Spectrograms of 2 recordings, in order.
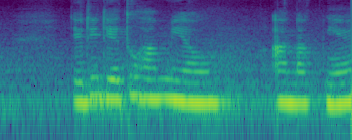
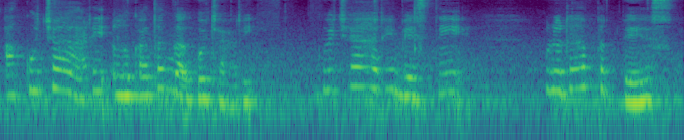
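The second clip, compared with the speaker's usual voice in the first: high, softer gloating lilt; taunting; 5 semitones higher, 5 dB quieter than usual. Real, not acted. Streamer tells the commenter she tracked her down, taunting. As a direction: lightly rub it in, pitched up.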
